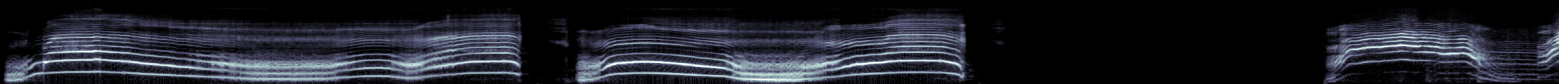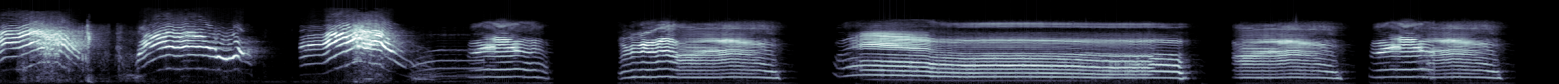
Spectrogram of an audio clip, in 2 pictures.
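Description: Cats fighting, caterwauling: two long, wavering yowls that dip low in pitch and rise again, then after a few seconds of silence a run of about ten shorter yowls and screeches, some sweeping sharply up or down.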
